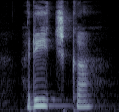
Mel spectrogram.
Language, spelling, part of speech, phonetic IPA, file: Ukrainian, річка, noun, [ˈrʲit͡ʃkɐ], Uk-річка.ogg
- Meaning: river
